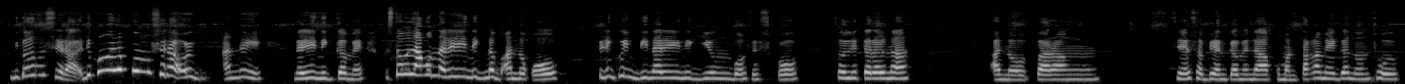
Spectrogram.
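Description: A woman's voice: sits high, no room sound. A young woman chatting casually with fans on a livestream, giggly and emotional, mixing English into her talk. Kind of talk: casual livestream chat reading fan comments.

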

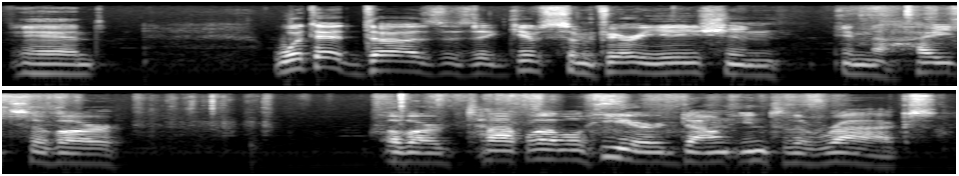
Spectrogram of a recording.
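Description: A man's voice: medium pitch, slow pace, fairly bright tone. A man casually narrating a step-by-step model railroad how-to while he works at his layout, repeating himself as he explains. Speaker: model railroad hobbyist demonstrating. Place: hobby room at a model train layout.

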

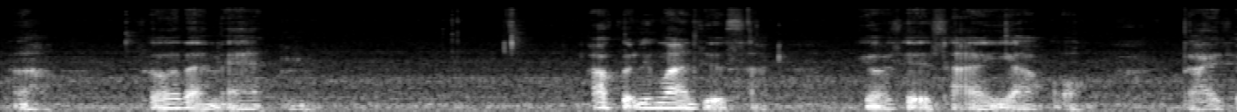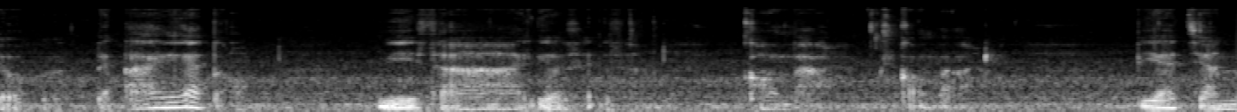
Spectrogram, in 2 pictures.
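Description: An older woman chatting casually on a livestream. She reads viewer comments in half-whispers and grumbles loudly in between. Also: very deep voice, gravelly.

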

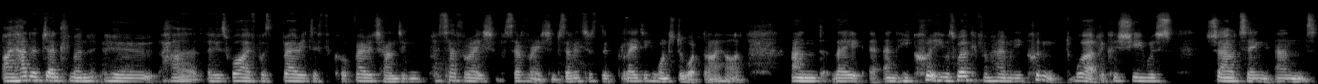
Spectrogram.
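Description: A woman's voice: sits low, steady tone, fairly quick, darkish tone, slightly rough. A woman hosting a care webinar, talking in a conversational way with frequent restarts and repeated words. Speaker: webinar host and care trainer. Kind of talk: informal webinar talk.

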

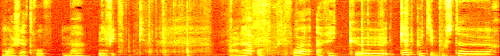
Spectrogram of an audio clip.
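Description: A woman with a slightly hoarse voice, casually narrating as she opens a box of trading cards, with frequent filler words and small laughs. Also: medium pitch, warm tone, a little hiss or hum. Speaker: card unboxing vlogger. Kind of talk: casual unboxing commentary.

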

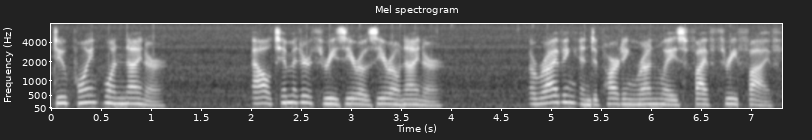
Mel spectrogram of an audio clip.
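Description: A synthetic voice reading an automated airport weather broadcast in a flat, clipped, steady way. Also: mid-range voice, normal speed, dull audio, a little hiss or hum. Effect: automated airport weather broadcast over radio. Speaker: recorded airport information service. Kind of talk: steady scripted readout of weather and runway data.

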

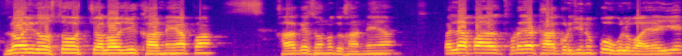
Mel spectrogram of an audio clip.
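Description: High-pitched exclamatory Punjabi man, food vlogging. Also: fairly even intonation, a little fast. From Punjab, India. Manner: exclamatory, repeats catchphrases to viewers. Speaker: vlog host. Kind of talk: casual home food vlog chat.

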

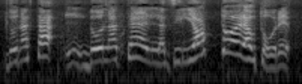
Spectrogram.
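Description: A woman with a very high, bright voice reads nursery rhymes and stories to children outdoors at a farm. Her manner is cheerful and chatty. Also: animated, moderate pace, a little hiss or hum. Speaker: co-reader for children.

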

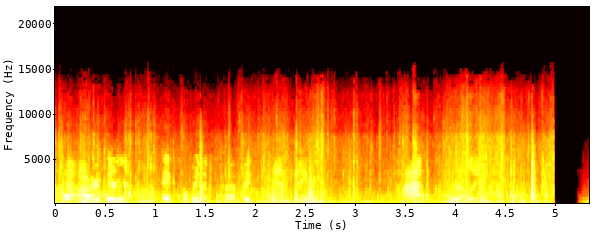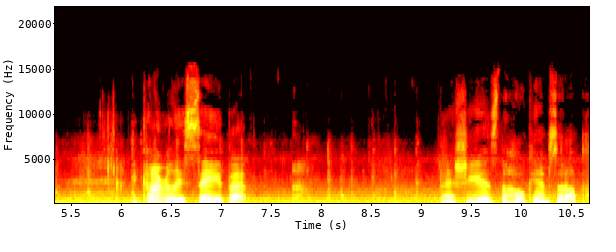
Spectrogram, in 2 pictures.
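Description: A woman's voice: sits high, lively intonation, measured pace, long pauses, poor audio. A young Australian woman vlogging a camping trip, chatty and upbeat with casual slang, recorded outdoors on a camera. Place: outdoor beach campsite. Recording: outdoor camera with clear background noise.

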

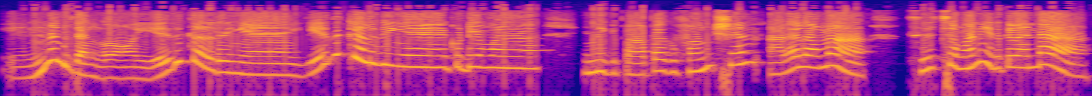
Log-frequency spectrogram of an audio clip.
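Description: A woman's voice: very high voice, big pitch swings, moderate pace, no room sound. A woman voicing a young mother in a cartoon, soothing a crying baby and complaining to her husband. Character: young mother, then a sulking wife. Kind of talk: cartoon voice acting.

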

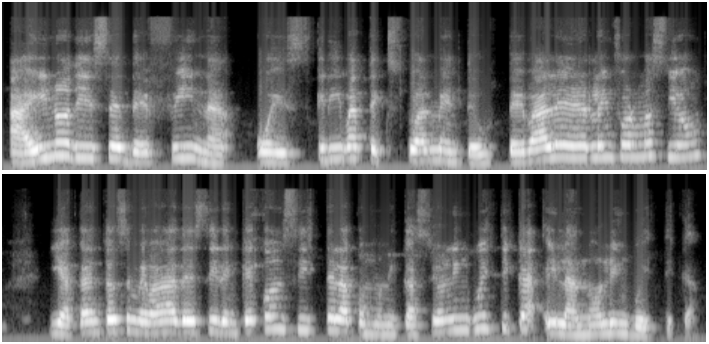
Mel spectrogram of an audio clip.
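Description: A woman's voice: on the high side, a little slow, a little mellow. A woman teacher giving patient class instructions, repeating each point and speaking to her students by name. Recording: dull lo-fi audio.

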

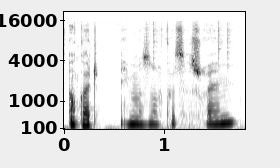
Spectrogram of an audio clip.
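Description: A woman streamer reacting to clips live, chatty and excitable, dropping in English exclamations. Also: mid-range voice, brisk.

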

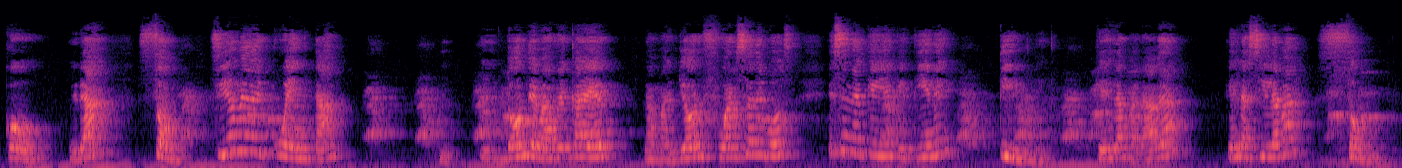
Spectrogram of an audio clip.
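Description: Woman teacher, high voice, unhurried, patient delivery for a children's class, recorded from afar in a noisy space. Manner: slow, patient, drawing out stressed syllables. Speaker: primary school teacher. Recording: roomy distant recording with steady background noise.

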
